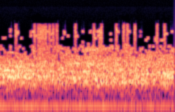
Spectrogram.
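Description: A pause in speech filled only by steady background hiss with a constant low hum underneath, the noise floor of an old recording.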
